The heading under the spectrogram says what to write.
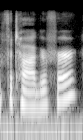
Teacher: Add the suffix for the person photographer. See how the stress jumped to the second syllable.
